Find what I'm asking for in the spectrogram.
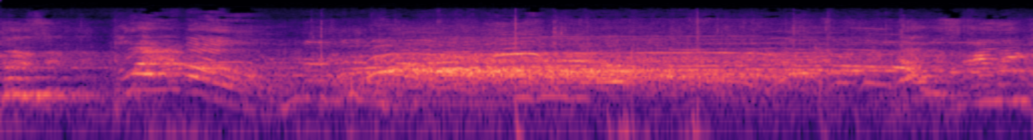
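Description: A convention panel audience cheers and whoops after a promo screening at San Diego Comic-Con, crowd noise swelling and holding loud for several seconds, with shouts and a voice cutting through.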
